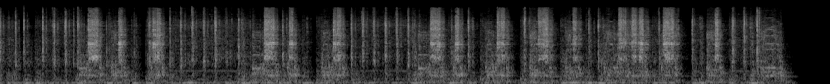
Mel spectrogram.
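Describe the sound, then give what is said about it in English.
A printer prints a page, with loud, rapid mechanical chattering and clicking bursts repeating steadily for several seconds, then stopping abruptly. “I got the printer there.”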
